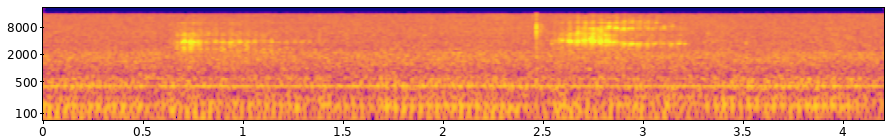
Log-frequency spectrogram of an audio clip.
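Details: Sumomo, a fluffy female Ragdoll cat kept as a pet, purring during her bedtime routine: a steady, low, even rumble throughout, with two brief faint higher rustling sounds in the background.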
